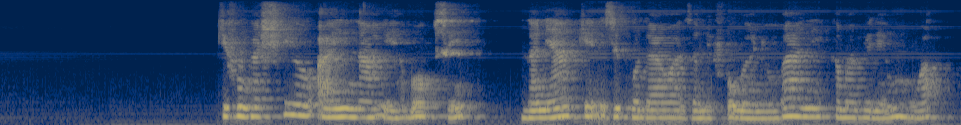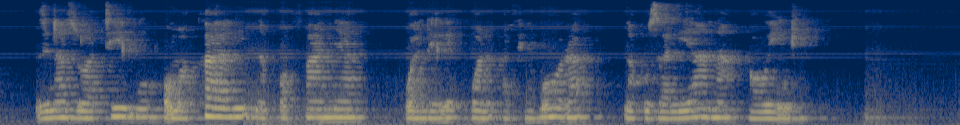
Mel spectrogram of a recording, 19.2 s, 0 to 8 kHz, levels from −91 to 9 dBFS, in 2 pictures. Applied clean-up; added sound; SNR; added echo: neural separator model SepFormer DNS4.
